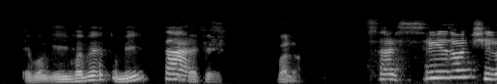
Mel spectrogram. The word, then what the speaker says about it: সৃজনশীল: রসিকায় উভয়ের উচ্চারণে রসিকায় তাই আমরা সৃজনশীল উচ্চারণে এরকম করে লিখবো সৃজনশীল দন্তস র ফলা রসিকার যদি কেউ এই র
